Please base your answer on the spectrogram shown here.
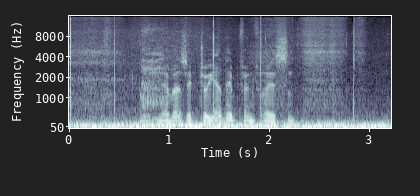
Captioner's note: austrian dialect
